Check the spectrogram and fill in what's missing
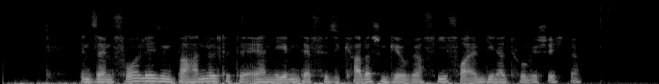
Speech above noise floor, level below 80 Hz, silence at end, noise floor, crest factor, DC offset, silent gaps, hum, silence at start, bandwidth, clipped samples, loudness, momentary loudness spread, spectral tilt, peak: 33 dB; -50 dBFS; 0.8 s; -63 dBFS; 14 dB; under 0.1%; none; none; 0.05 s; 16 kHz; under 0.1%; -32 LUFS; 8 LU; -7.5 dB/octave; -16 dBFS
